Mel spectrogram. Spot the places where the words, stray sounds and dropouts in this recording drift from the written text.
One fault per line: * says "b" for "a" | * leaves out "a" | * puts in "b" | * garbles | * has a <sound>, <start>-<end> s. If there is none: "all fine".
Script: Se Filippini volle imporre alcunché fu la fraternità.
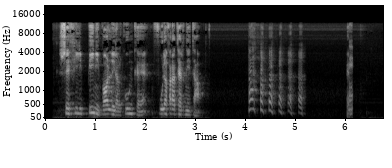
* leaves out "imporre"
* has a laugh, 4.1-5.2 s
* has a laugh, 6.0-6.2 s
